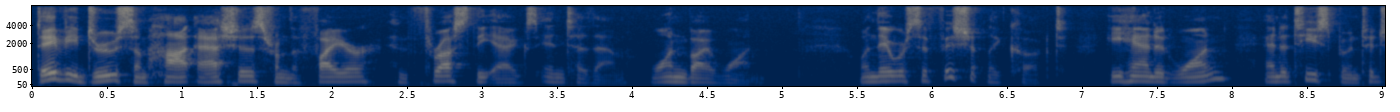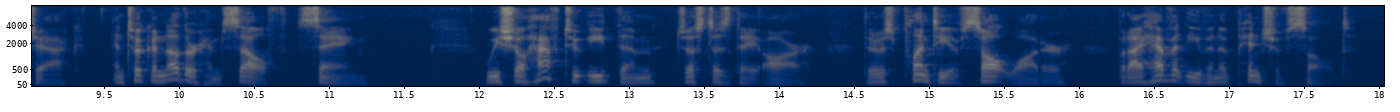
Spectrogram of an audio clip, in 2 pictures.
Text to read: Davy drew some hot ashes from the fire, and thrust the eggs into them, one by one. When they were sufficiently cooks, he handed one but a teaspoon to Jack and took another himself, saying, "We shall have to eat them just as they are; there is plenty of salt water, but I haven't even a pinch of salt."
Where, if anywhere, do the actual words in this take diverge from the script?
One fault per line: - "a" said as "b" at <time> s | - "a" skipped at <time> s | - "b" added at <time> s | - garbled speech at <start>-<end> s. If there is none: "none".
- "cooks" said as "cooked" at 6.5 s
- "but" said as "and" at 8.2 s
